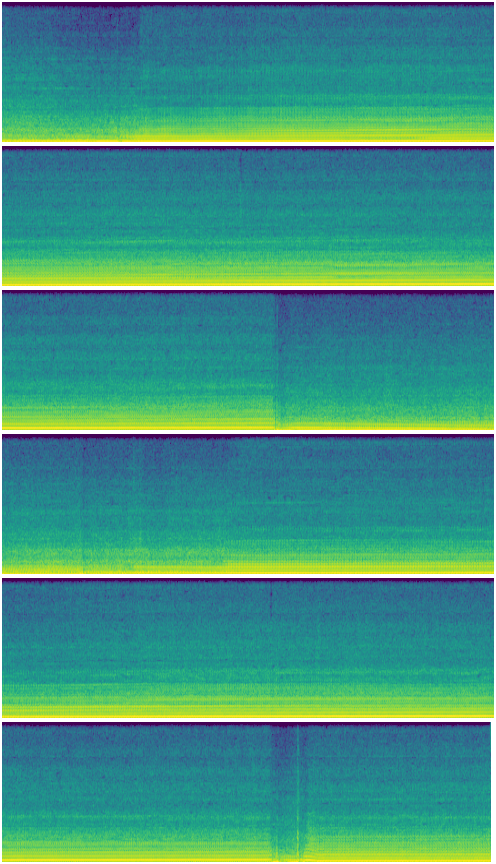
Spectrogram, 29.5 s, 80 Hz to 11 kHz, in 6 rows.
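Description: BMW 328i's 2.8-litre straight-six heard from inside the cabin, pulling hard on track with its pitch climbing slowly. About halfway through it drops off suddenly and winds down for a couple of seconds, then pulls and climbs again. Near the end there is a quick dip to a lower pitch, like an upshift.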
